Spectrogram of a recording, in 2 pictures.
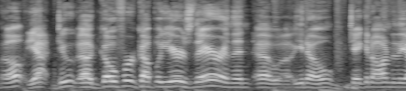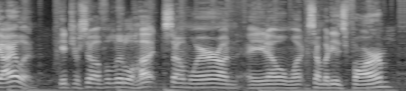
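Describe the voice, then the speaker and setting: A middle-aged American man hosting a casual live stream, chatting in a halting, rambling way that often circles back. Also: a little high, fairly even intonation, creaky, fairly bright tone. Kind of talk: casual chat. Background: faint music.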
